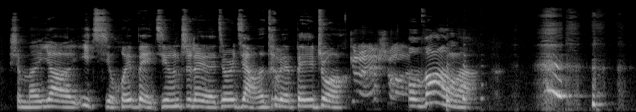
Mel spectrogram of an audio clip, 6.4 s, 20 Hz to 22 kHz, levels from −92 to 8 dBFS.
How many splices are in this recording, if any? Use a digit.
1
